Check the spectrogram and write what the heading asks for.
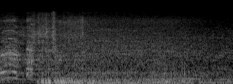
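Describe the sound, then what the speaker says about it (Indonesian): A car engine cranks and catches, then settles into a steady, dense running rumble, fairly loud and close, with no voices. "Saat menghidupkan mobil"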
